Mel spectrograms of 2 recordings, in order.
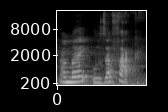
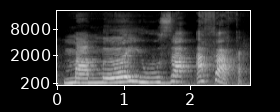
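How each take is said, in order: First: Said in the usual way. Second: Put-on slow, louder, each word set apart for the children; slow dictation. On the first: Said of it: "vocês vão escrever". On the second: Shown as a demonstration. Teacher dictating the example sentence to her pupils, slow and louder. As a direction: spell "mamãe usa a faca" out slowly, word by word. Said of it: "Uma frase pra faca".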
